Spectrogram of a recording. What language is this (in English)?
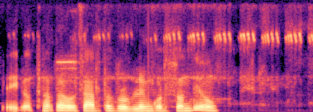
Odia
